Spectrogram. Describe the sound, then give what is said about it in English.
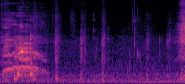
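Cornflakes cereal with milk being eaten: a brief voice at the start, then a few soft, scattered crunching bites, faint and widely spaced. “See, once you add the milk, it almost tastes like Frosted Flakes, but there's not enough sugar.”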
